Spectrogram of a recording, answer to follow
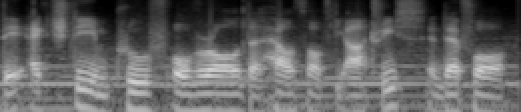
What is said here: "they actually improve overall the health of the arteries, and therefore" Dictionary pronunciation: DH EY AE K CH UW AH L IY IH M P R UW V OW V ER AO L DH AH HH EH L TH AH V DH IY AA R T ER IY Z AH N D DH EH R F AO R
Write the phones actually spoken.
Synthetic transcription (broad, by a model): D EY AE K CH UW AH L IY IH M P R UW V OW V ER AO L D AH HH EH L TH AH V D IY AA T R IY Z AH N D EH F AO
